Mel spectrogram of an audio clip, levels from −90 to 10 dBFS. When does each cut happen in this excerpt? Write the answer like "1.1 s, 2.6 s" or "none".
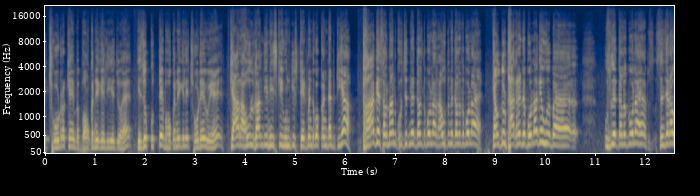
1.7 s, 3.6 s, 6.2 s, 8.8 s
